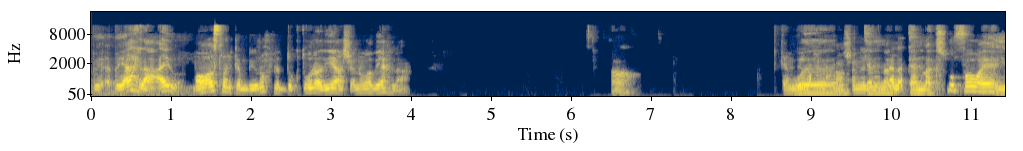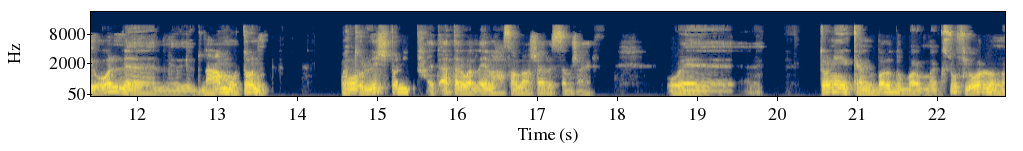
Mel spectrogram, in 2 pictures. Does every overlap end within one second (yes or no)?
no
